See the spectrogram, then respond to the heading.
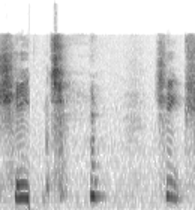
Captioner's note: giggles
